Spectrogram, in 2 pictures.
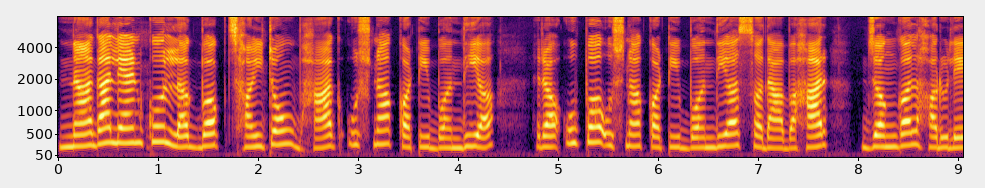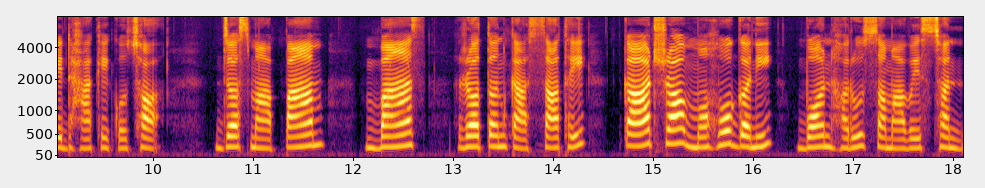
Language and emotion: Nepali, neutral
